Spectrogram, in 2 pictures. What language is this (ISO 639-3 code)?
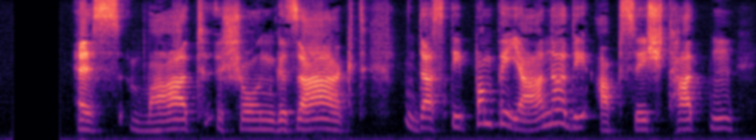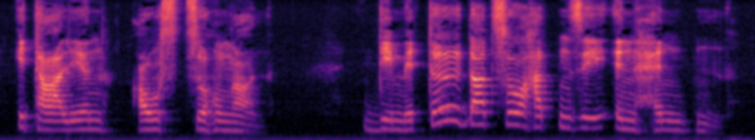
deu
